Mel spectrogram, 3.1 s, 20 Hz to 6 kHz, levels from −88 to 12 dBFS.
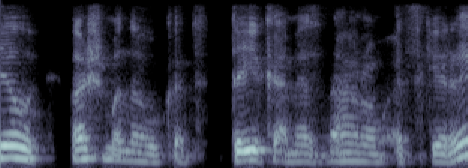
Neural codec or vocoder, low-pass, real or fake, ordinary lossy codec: none; 5.4 kHz; real; Opus, 64 kbps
